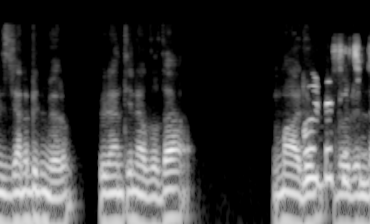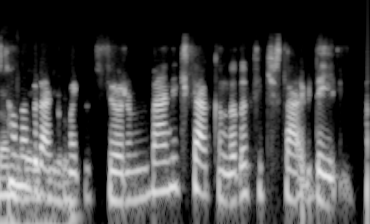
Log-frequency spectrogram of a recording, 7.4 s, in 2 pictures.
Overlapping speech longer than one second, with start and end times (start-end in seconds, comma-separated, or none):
3.0-4.5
